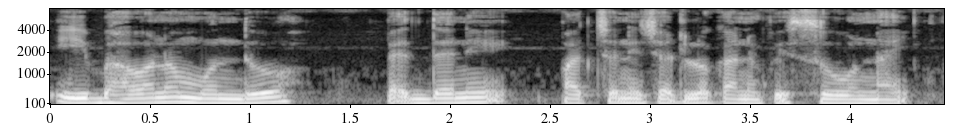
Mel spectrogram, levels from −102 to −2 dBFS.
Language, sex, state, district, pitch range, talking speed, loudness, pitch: Telugu, male, Telangana, Hyderabad, 120-140 Hz, 105 wpm, -13 LUFS, 130 Hz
